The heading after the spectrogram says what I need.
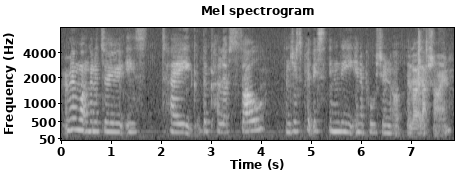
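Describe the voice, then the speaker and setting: A young woman chats her way through a makeup tutorial, wandering into casual asides as she works. Her voice sits high and sounds a touch croaky. She is recorded at home from a little way off the mic, with a faint hiss underneath. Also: animated, measured pace, far from the mic, poor audio. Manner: chatty, rambling asides. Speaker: makeup vlogger. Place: room at home.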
